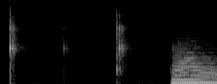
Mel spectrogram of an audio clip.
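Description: Channel intro jingle: three finger snaps about half a second apart, then music with a deep bass comes in near the end, the snaps keeping the beat.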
